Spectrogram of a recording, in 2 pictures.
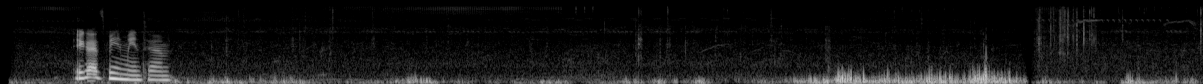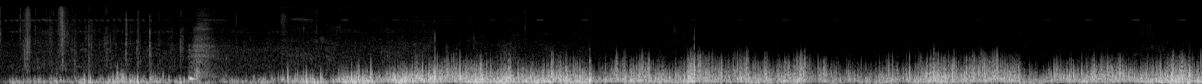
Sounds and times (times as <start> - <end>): Speech: 0.7 - 1.8.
